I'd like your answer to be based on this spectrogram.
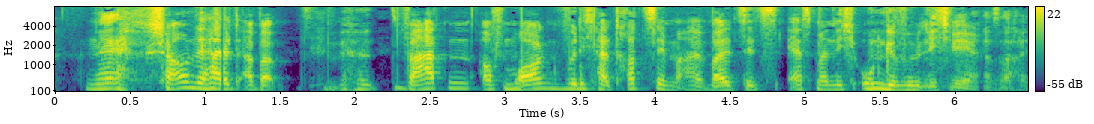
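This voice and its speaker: At a moderate pace, a man with a high pitch speaks with fairly even intonation but big swings in loudness. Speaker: podcast co-host. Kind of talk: casual chat.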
